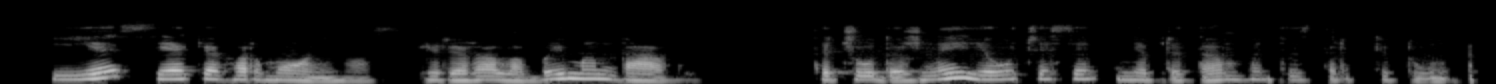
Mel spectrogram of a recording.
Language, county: Lithuanian, Šiauliai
